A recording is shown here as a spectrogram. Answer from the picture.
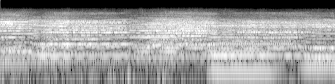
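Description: A choir singing a slow hymn in parts, each chord held for about a second before moving to the next.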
